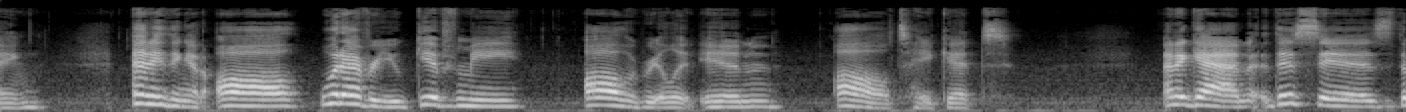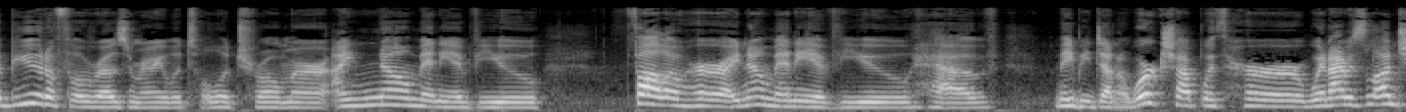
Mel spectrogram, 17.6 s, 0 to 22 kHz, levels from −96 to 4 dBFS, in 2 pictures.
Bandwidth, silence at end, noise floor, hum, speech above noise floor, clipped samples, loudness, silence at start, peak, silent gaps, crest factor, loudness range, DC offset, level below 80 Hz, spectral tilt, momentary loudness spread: 16.5 kHz; 0 s; -50 dBFS; none; 32 dB; under 0.1%; -18 LUFS; 0 s; 0 dBFS; none; 18 dB; 4 LU; under 0.1%; -54 dBFS; -4 dB/octave; 13 LU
